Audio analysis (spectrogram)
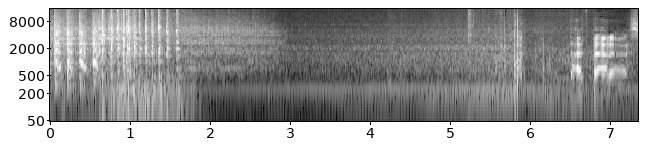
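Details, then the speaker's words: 1994 Toyota 4Runner 5VZ-FE 3.4L after a rewire, first start attempt: starter cranks quickly and evenly for about two seconds but never catches; crank no-start, owner suspects not enough fuel or weak battery, fuel pump/sender to be checked. "Yeah well yeah but uh yeah I don't think she's getting enough fuel now so freck I'm going to have to take apart the fuel pump"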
